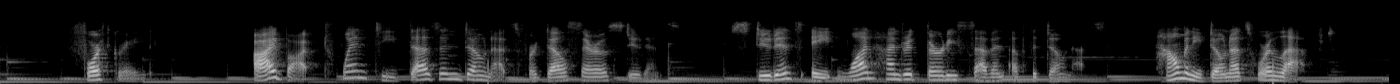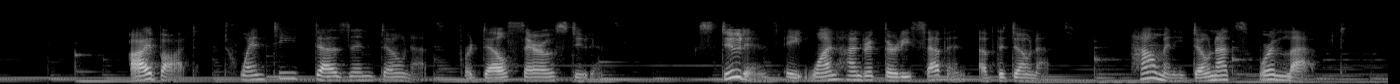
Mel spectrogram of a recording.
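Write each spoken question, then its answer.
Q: How many donuts were left?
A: 103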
